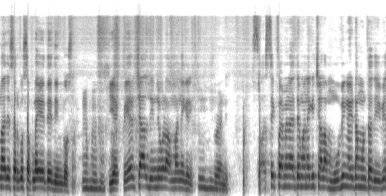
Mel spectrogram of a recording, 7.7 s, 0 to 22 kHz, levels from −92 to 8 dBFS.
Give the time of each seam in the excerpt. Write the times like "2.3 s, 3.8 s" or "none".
2.3 s

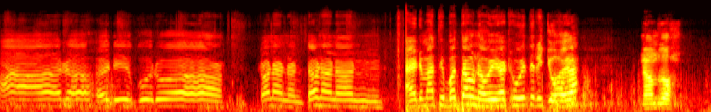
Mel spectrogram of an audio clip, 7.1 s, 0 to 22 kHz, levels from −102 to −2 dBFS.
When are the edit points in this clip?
3.9 s

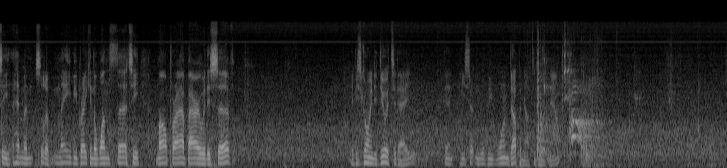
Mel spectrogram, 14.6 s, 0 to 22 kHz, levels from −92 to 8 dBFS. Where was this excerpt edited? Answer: 4.7 s

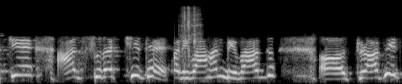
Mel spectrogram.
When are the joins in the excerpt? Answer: 1.7 s

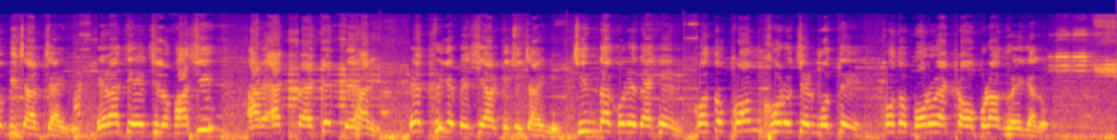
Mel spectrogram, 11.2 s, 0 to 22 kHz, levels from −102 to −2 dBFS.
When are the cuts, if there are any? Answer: none

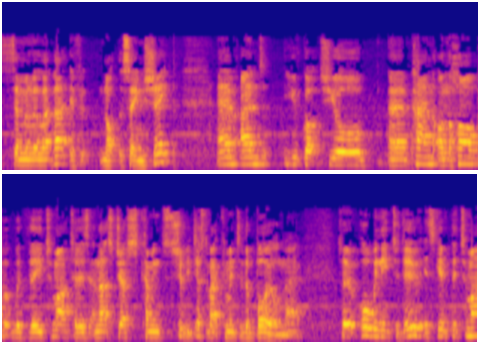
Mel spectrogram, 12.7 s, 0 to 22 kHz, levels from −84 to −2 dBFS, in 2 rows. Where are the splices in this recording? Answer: none

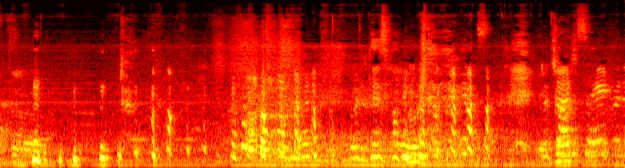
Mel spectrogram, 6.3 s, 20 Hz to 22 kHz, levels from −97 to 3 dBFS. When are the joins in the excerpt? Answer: 2.3 s

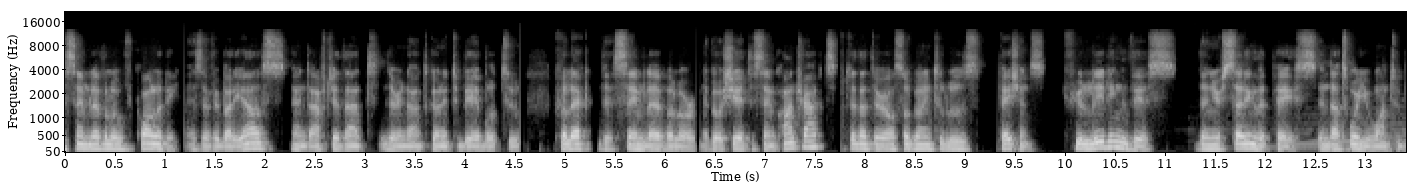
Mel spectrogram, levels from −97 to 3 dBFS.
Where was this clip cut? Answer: none

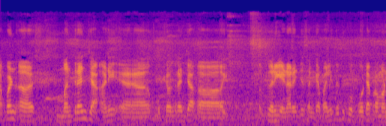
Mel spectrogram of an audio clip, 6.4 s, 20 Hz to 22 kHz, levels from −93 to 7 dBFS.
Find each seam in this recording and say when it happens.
none

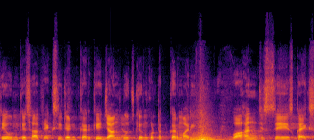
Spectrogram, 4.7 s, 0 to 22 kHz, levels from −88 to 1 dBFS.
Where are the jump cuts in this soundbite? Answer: 3.3 s

